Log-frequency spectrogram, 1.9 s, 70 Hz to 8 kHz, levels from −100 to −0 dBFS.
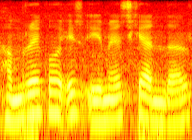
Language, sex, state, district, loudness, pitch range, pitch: Hindi, male, Bihar, Supaul, -16 LUFS, 130-165 Hz, 145 Hz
